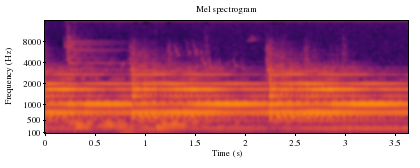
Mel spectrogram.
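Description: Church bells ringing in a steady, resonant peal with overlapping tones that sustain throughout, struck again at regular intervals, clear and fairly close with no talk.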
